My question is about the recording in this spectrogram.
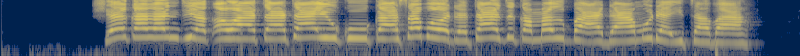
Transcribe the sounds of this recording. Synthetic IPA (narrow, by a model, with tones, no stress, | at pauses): ʃeː˦kɐ˦ɽɐ˦nd͡ʒɪ˦ja˨kʼɐ˦waː˦taː˦ta˦ji˦kʷuː˦kʼaː˦sɐ˦boː˨da˨ta˦d͡ʒi˦kɐ˨mɐ˦rba˨ʔa˨daː˨mu˦da˨ʔɪ˦ta˦ba˦ʔ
